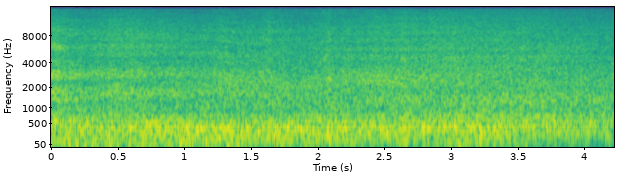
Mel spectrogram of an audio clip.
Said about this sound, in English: There's loads of them. Jaggedy. And the water is clear. The waves seem to pop out from nowhere, about 15 feet away.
